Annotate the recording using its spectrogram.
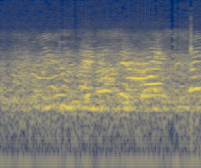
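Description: Several men talking over one another in a crowd, over a steady hum.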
